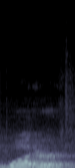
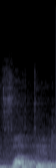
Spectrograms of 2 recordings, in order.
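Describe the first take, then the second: First: Said in the usual way. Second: "water" starting with a v; Indian V for W. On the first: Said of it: "when you say". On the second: Shown as a demonstration. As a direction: begin "water" with v, in an Indian accent. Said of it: "like V".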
